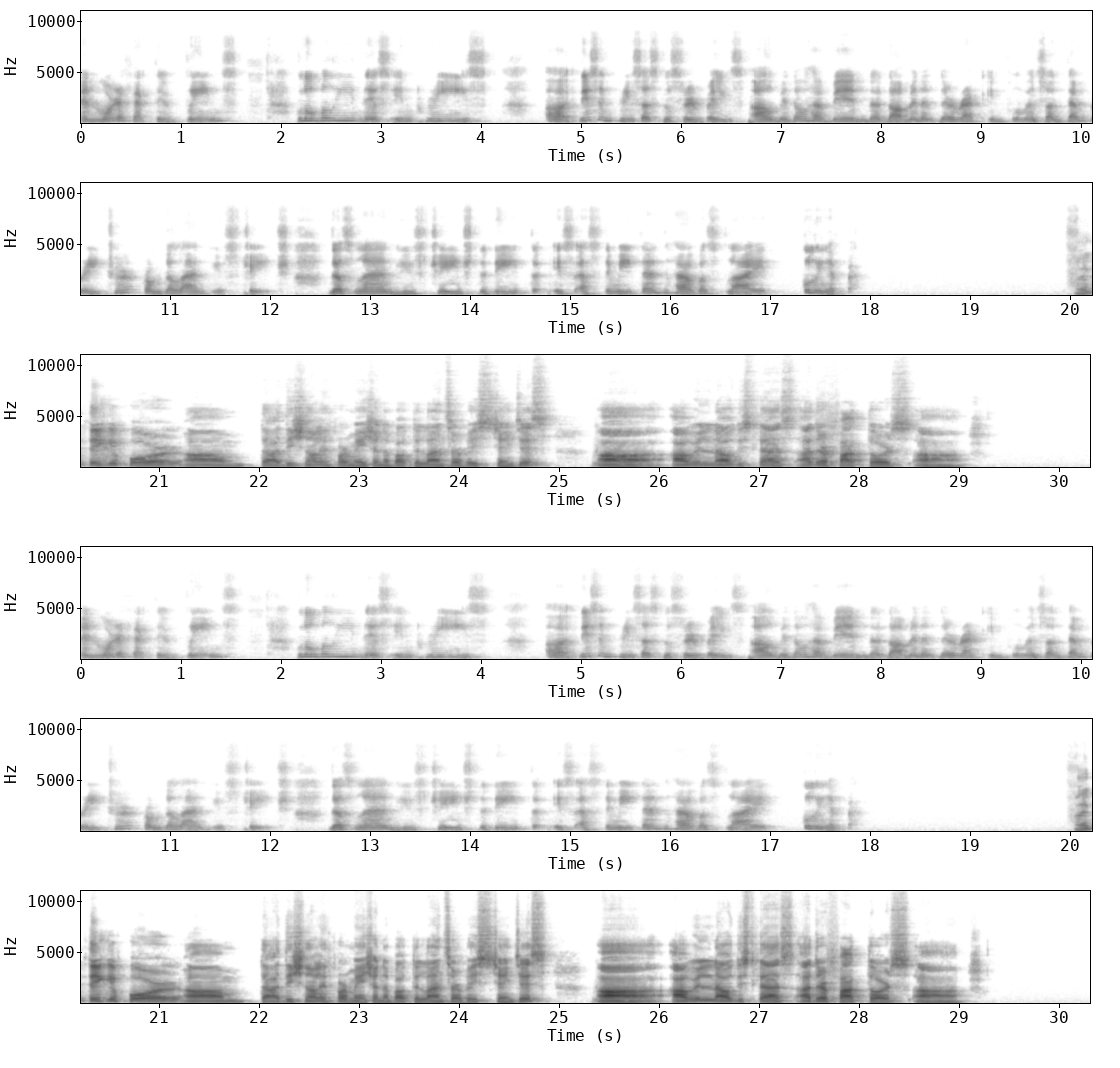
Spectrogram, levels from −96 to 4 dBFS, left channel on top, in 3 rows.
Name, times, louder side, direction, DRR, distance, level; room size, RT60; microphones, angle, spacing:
voice 1, 0.0-1.5 1.9-17.0 17.3-17.9 20.0-20.6 25.3-25.4, left 3 dB, 20° left, 10 dB, 0.4 m, -45 dB
voice 2, 20.0-24.9 25.4-29.3, right 6 dB, 45° right, 14 dB, 0.4 m, -29 dB
8.4 x 3.8 x 3.6 m, 0.34 s
head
